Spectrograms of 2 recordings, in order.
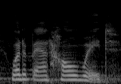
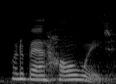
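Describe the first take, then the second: No difference in how they are said.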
